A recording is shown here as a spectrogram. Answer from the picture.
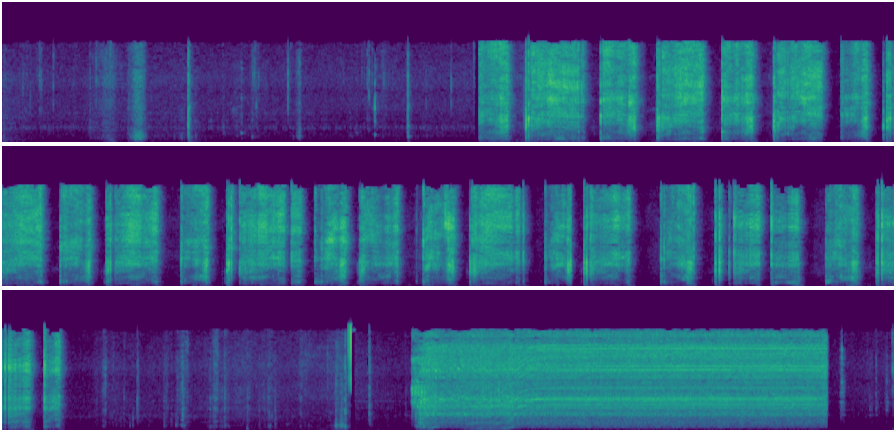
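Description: Quick rasping strokes of a file working the plastic pickguard's humbucker opening, enlarging a route the pickup did not fit, going on for about ten seconds. Near the end a small power tool spins up and runs steadily for about three seconds.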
